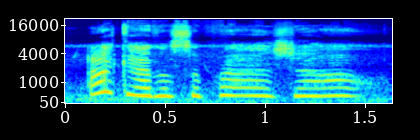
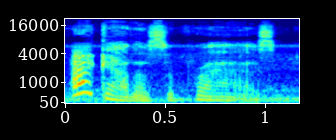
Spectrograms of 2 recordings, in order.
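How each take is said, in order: First: Much higher, delighted squeal; excited squeal. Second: Said in the usual way. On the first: Real, not acted. Teasing viewers with a garden surprise, high excited squeal. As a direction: burst out with real joy. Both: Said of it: "Do y'all know how happy I am?".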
